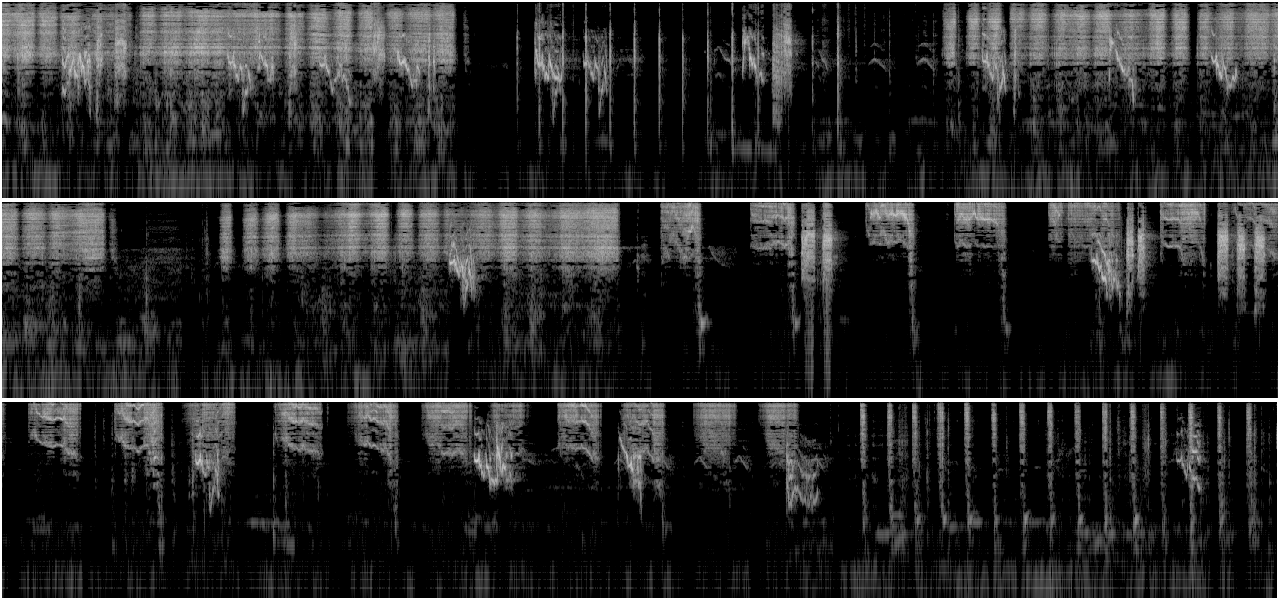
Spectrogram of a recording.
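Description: Budgerigars warbling in stretches of rapid, high chatter a few seconds long, then giving short chirps that drop in pitch, about one a second. A run of quick clicks comes near the end.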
